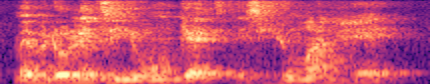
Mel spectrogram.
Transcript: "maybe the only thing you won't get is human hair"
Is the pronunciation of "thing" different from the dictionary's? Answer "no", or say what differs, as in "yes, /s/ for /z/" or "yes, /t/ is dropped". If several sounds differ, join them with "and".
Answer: yes, /t/ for /θ/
